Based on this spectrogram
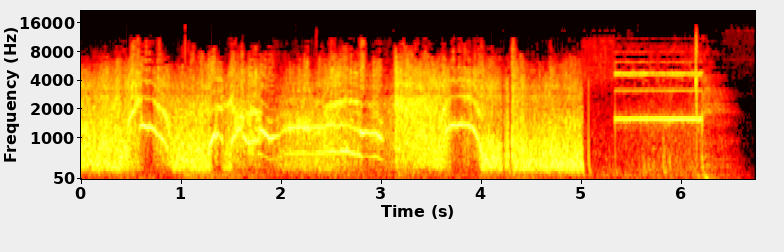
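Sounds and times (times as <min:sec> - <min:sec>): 
explosions: 0:00.0 - 0:05.1
sustained electronic beep: 0:05.4 - 0:06.3.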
